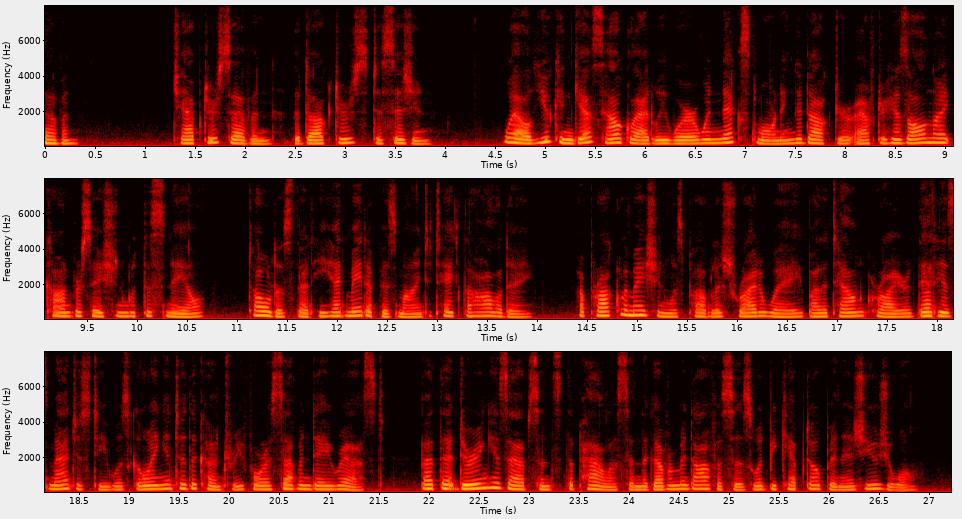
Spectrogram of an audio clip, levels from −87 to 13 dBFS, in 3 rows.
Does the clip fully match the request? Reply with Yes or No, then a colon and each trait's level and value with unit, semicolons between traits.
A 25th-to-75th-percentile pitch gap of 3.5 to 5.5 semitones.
No: average, 3.0 semitones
